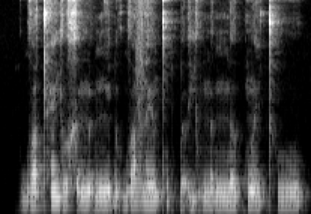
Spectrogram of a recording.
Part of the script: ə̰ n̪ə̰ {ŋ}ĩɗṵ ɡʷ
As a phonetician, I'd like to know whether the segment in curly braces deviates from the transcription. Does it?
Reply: no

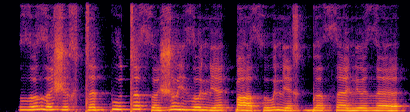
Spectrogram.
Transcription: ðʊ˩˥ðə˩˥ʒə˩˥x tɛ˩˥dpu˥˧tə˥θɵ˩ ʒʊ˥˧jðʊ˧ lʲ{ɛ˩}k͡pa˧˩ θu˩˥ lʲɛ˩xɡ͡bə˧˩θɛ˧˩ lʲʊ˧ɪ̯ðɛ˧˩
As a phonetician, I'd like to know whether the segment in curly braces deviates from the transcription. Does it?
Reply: yes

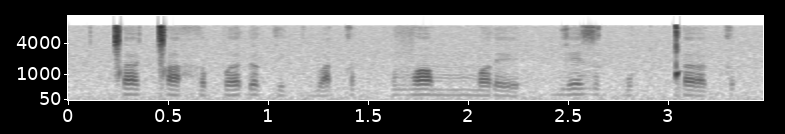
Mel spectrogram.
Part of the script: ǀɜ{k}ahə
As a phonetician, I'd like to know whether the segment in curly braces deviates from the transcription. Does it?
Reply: yes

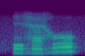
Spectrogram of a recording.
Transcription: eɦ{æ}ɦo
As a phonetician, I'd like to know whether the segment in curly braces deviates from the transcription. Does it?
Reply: no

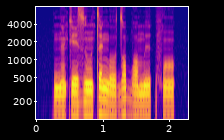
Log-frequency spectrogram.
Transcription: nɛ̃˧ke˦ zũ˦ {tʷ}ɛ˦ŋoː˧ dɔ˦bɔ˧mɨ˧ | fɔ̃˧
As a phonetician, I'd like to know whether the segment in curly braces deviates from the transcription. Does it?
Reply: yes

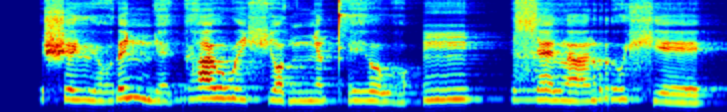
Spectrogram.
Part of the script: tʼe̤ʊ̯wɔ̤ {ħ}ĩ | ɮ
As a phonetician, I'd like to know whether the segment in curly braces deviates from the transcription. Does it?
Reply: yes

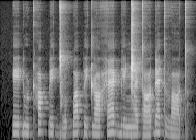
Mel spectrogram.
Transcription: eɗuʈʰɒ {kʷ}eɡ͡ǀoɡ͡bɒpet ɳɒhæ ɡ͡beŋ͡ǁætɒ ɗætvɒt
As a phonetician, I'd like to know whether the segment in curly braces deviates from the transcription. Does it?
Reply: yes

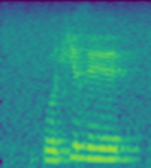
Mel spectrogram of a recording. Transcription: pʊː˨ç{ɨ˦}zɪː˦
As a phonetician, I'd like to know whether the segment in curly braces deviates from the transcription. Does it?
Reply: yes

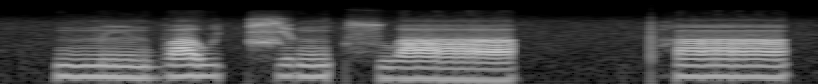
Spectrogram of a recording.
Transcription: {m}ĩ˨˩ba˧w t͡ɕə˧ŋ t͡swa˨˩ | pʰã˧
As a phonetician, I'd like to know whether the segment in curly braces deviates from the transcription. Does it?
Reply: no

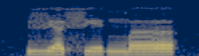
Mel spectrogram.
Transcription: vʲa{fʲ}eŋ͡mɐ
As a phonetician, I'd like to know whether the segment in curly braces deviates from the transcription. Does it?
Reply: no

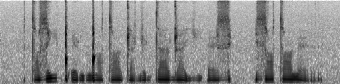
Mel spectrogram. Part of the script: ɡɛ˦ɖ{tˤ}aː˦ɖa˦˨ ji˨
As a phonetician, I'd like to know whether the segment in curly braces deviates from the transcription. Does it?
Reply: yes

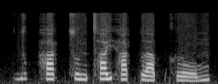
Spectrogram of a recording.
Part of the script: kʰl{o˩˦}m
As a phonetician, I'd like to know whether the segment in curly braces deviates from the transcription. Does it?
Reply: no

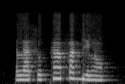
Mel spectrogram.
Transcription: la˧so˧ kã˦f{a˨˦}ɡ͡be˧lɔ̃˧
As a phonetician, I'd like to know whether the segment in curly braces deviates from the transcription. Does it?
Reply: yes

